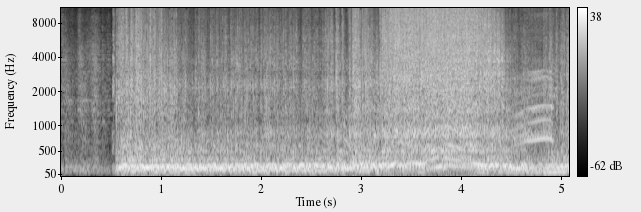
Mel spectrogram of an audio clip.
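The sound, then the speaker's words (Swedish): A car engine cranks and catches after a brief quiet moment, then roars loudly and steadily, revving with a deep rumble that holds for several seconds before easing slightly at the end. “Och nu ska du starta din bil.”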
